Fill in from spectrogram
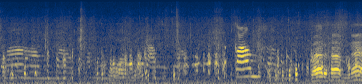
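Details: Hens clucking in a farmyard chorus: overlapping nasal, harmonic clucks and drawn-out wavering calls, several birds at once, building to a louder quavering cackle in the last seconds.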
